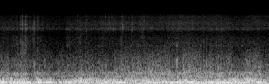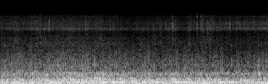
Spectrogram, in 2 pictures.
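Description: Wind buffets loudly past close by outdoors.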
